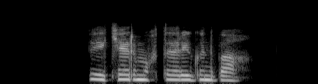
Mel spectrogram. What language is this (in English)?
Kurdish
